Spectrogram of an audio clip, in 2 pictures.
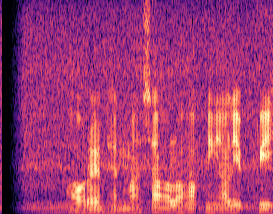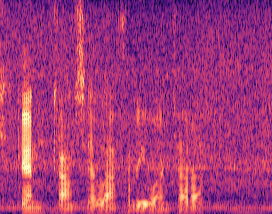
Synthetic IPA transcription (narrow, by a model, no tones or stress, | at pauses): ʔauɾɛnɦɛnmasaɔlɔɦɔk̚niŋalipikɛnkaŋsɛlakərdiwaɲt͡ʃaɾa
